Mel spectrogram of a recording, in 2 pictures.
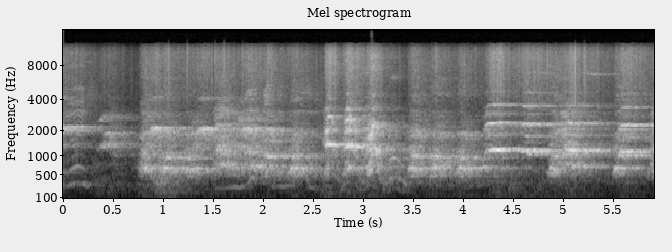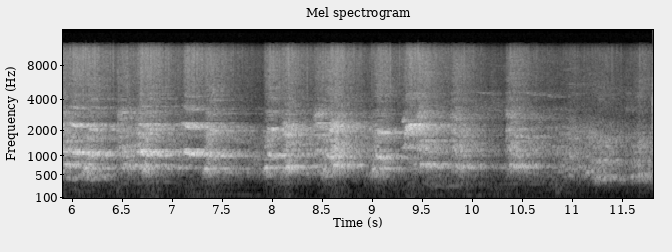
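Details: Small dogs and puppies in a shelter kennel keep up a steady mix of high yips, barks and whimpers, many animals calling over one another without pause.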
